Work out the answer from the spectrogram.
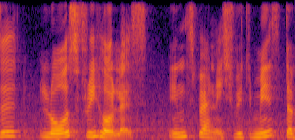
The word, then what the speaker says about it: frijoles: Guys, remember J is pronounced as hota in Spanish, so it is pronounced as los frijoles in Spanish, which means the beans.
